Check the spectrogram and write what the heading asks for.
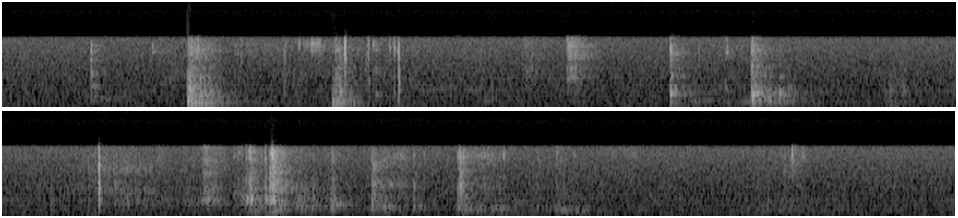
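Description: Kitchen handling knocks and clinks: a stainless steel pot set down on a table with a thud about a second in, and a few lighter clinks. Then a cluster of clicks and scrapes about six seconds in as a plastic screw lid is turned onto a glass jar.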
